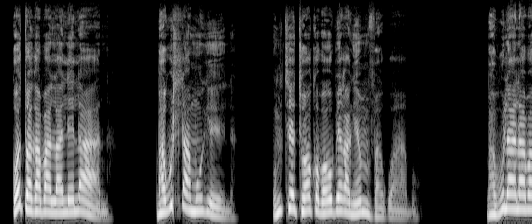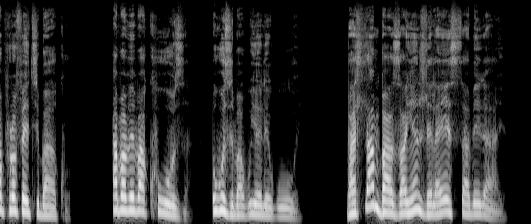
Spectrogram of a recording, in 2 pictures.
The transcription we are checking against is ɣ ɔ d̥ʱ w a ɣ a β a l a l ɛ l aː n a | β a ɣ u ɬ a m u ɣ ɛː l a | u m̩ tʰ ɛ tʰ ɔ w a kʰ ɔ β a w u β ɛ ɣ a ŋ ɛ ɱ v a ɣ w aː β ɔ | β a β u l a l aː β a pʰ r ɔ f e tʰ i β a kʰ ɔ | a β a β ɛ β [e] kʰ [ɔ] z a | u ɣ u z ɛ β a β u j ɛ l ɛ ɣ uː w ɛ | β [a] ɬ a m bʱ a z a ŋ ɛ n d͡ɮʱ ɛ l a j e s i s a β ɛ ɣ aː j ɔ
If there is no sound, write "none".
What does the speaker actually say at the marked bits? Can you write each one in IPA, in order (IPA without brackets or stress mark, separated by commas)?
a, u, a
